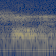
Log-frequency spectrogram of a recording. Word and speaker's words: Halle: He eventually founded the famous University of Halle, it's pronounced Halle, near Berlin, and the Pietistic movement sort of emanated from this University of Halle.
